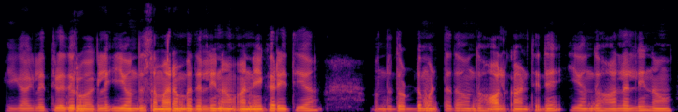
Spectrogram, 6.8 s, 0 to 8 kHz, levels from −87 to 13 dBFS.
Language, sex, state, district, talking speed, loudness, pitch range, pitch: Kannada, male, Karnataka, Dharwad, 175 wpm, -20 LUFS, 115-125 Hz, 120 Hz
